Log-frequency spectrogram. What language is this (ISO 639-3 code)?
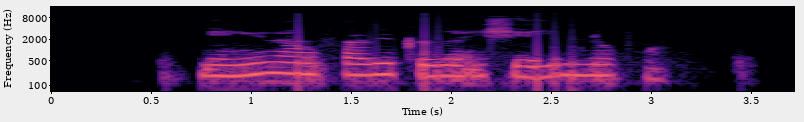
bax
